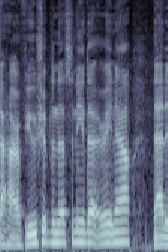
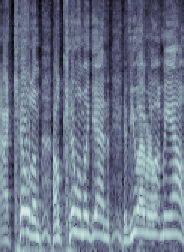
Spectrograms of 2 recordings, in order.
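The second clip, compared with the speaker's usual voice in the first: put-on, very high, shrill yelling outburst; 11 semitones higher than usual. Retelling a cartoon about a lawyer's client: imitating someone yelling. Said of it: "And he's just yelling".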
